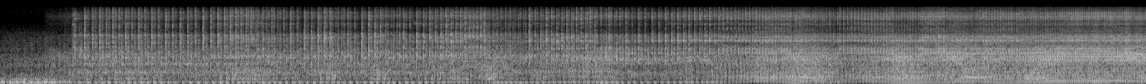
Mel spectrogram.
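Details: Yamaha Lexi 125 scooter after engine rebuild for worn piston from running low on oil: starts cleanly into a steady even idle, no knocking, far better than before; slight smoke remains from wet exhaust.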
